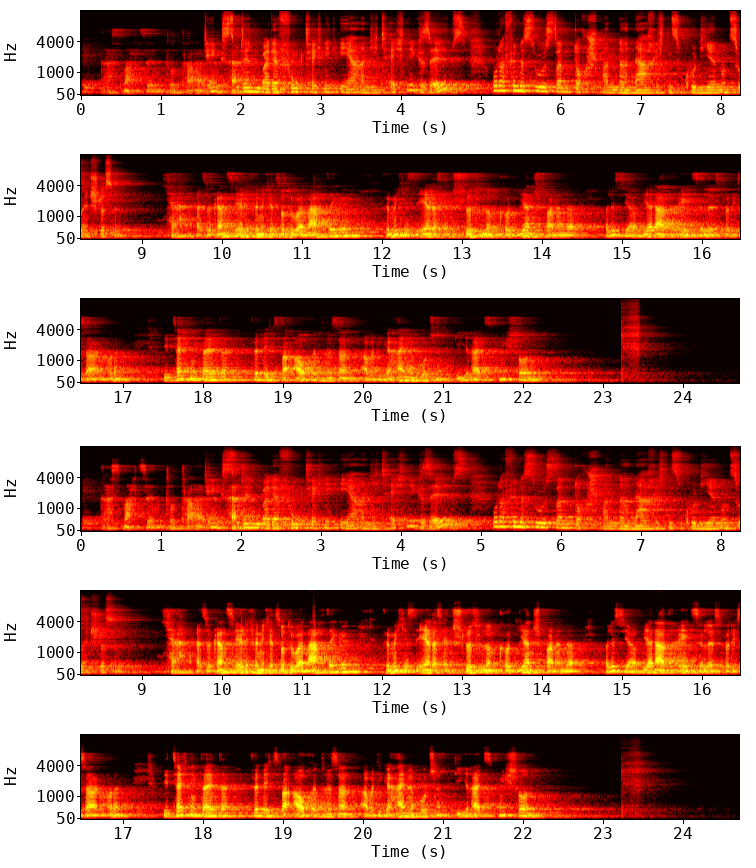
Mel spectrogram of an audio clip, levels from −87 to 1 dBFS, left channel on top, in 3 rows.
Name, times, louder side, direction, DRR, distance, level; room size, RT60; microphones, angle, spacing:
voice 1, 0.2-2.2 9.2-11.6 12.0-14.5 14.8-17.0 17.5-22.2, right 2 dB, 90° right, 10 dB, 1.3 m, -23 dB
voice 2, 1.5-8.8 23.2-23.5, left 1 dB, 30° left, 7 dB, 1.3 m, -28 dB
15.0 x 10.5 x 9.0 m, 2.2 s
head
